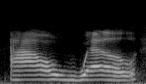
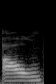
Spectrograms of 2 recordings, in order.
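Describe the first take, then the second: First: The word is split into two separate syllables. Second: The word is said as one unclear syllable. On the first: "he was really, really going to enunciate that word" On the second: "the first few times he said it, it's kind of just was like, oh, owl"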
